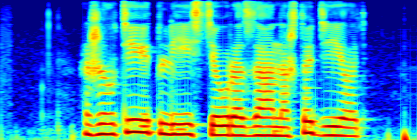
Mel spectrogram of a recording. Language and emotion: Russian, sad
